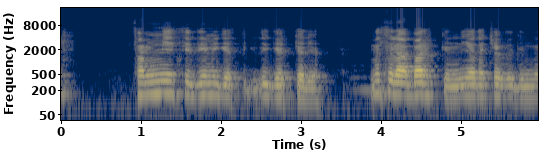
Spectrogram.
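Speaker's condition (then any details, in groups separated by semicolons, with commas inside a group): Cerebral palsy; spastic type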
